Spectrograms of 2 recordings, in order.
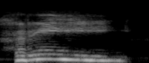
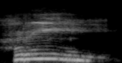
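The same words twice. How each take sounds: First: The vowel is drawn out long. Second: The vowel is short. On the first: "Now make it elongated at the E" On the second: "It's short one"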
